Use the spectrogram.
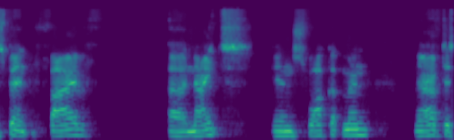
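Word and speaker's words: Swakopmund: five uh nights in swalk upman now I have to say it took me about four days to be able to pronounce that it's a German word uh at one point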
